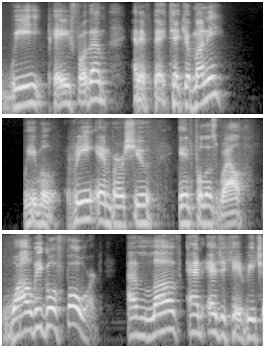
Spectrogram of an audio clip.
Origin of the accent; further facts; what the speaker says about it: Iran; now in United States; I'm from Iran, came from an unfree country to land of the free and home of the brave, America, and I found myself in the land of the meek and the indentured slaves. So when I became a citizen in 1989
